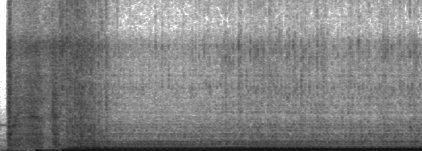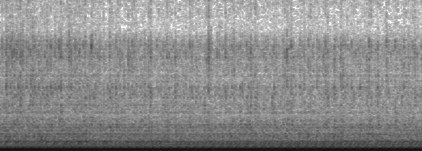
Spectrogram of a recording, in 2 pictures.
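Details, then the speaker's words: Ford Escort after installing a new header with no exhaust fitted, to fix a failed inspection for side-exit exhaust: starter cranks, engine catches and settles into a loud, deep, raspy open-header idle rumble. "Yep, sounds like an open pair of headers."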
